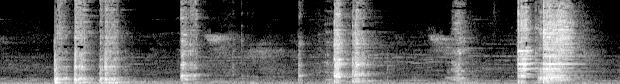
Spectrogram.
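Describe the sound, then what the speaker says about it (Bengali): A pot of lentils (dal) being washed in a kitchen gives off sharp metallic clinks and clatters in scattered bursts, close and fairly loud, with quiet gaps between them and no talking. "চল ডালটা ধুয়ে সেদ্ধ বসিয়ে দিই, তারপর চালটা ধুয়ে নেবো।"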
